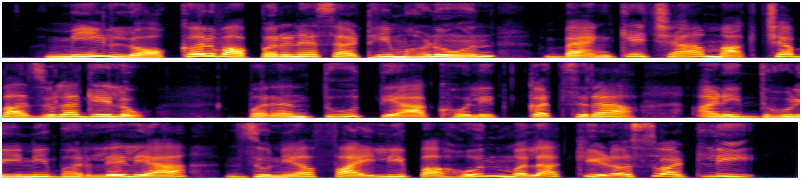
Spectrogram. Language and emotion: Marathi, disgusted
